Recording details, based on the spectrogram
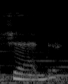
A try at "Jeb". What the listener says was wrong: Pretty close. That's a B. Try again.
